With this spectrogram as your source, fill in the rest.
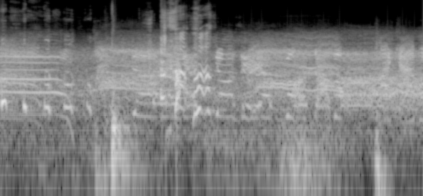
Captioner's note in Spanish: risa; comentaristas deportivos se vuelven locos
